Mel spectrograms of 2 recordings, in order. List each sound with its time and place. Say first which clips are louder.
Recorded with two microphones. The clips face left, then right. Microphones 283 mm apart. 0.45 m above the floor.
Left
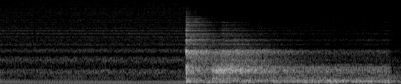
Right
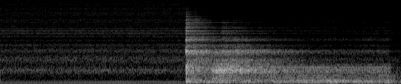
1.9 s a door slam: even; 5° left (ahead or behind), 2.5 m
